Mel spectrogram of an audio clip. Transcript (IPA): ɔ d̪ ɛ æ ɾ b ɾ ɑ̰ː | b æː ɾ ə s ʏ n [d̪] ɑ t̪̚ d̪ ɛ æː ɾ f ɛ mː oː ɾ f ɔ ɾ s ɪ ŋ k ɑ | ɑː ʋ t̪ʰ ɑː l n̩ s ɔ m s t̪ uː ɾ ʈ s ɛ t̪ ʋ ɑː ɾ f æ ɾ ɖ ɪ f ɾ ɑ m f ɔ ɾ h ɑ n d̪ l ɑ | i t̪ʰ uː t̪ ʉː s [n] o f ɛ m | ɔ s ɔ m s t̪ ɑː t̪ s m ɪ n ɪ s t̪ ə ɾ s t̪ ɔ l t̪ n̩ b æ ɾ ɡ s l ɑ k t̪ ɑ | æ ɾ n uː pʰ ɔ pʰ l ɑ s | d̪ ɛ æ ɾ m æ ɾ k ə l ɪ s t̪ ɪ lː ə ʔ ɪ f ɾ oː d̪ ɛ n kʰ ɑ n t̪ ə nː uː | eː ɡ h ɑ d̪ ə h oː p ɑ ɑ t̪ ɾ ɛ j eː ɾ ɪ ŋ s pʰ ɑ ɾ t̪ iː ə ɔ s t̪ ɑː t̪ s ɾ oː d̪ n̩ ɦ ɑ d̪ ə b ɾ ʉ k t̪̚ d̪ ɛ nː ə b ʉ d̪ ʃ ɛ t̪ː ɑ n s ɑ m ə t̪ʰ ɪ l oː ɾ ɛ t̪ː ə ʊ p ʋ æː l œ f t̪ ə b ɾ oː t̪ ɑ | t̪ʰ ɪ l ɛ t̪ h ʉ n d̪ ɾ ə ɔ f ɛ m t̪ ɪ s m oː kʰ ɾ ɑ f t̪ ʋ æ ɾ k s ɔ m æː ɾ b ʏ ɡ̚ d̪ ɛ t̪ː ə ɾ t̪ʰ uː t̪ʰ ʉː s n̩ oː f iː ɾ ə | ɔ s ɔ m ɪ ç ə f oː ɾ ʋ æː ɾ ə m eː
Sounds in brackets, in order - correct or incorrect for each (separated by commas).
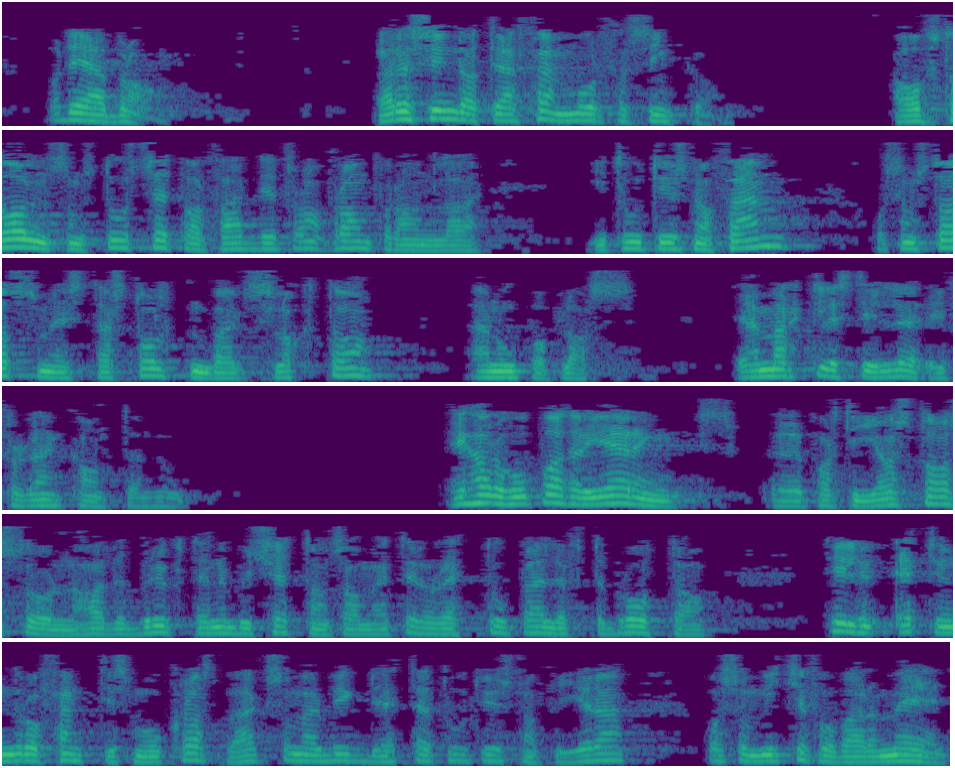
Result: correct, correct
